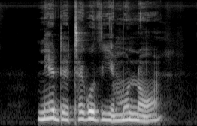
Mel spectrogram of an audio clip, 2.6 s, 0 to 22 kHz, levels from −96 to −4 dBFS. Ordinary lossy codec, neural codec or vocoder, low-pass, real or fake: none; none; none; real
